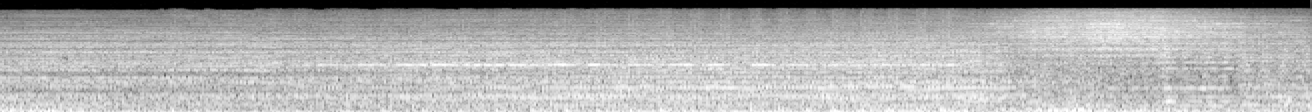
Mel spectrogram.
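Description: Tense dramatic background music: held, sustained tones that swell with a rising shimmer near the end.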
